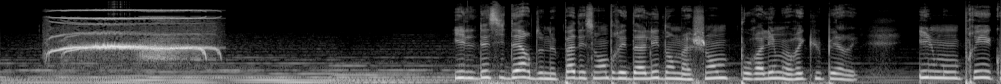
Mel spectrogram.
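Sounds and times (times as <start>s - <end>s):
piercing high-pitched scream: 0.4s - 2.3s
speech: 4.6s - 10.0s.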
